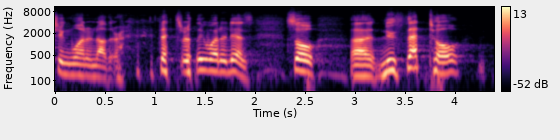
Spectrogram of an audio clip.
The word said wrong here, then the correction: noutheteo: Noutheteo, there we go, I'm sorry, I knew I didn't mispronounce it.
